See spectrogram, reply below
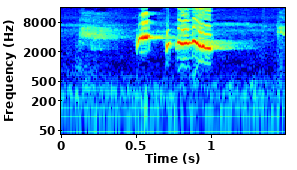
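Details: A 'kebo' sooty-headed bulbul singing to summon a rival that joins in: a single bubbly whistled phrase, a high sharp note followed by a rolling slur that drops at the close, in quiet surroundings.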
